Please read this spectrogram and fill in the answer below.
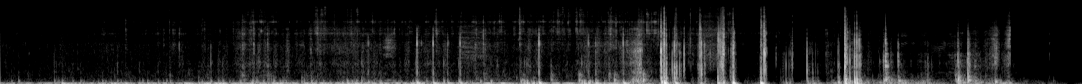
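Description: A gaffed longtail tuna thrashing and splashing at the side of a kayak, then a handful of loud, sharp thumps at uneven gaps as it is hauled aboard and beats its tail against the plastic hull and the angler's legs.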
